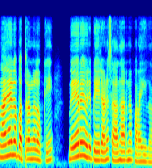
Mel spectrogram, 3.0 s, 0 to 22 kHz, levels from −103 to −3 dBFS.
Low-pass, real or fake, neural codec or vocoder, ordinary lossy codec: 14.4 kHz; fake; codec, 32 kHz, 1.9 kbps, SNAC; none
